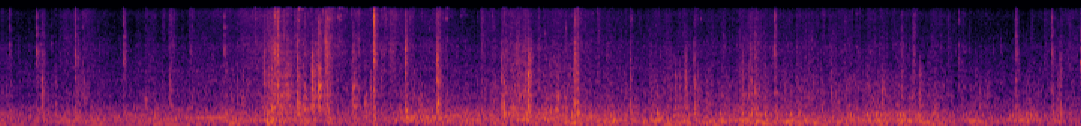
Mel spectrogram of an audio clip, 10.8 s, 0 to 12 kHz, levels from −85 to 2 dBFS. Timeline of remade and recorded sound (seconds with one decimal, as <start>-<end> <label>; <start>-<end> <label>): 0.0-10.8 recorded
